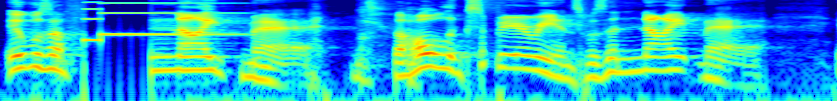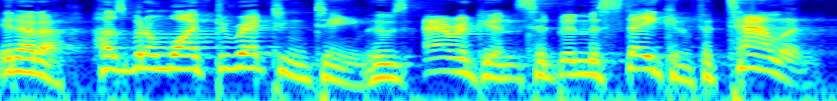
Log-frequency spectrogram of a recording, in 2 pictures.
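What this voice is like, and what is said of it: Vague put-on Brooklyn accent. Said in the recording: “I can't do either, but I'll give it a crack ... I'll read it in the vaguest of Brooklyn accents”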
